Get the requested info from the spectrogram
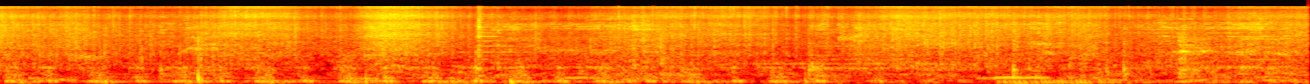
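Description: Raw gobindobhog rice being fried in oil with whole spices in an iron kadai, stirred and tossed with a wooden spatula. The grains rustle and scrape against the pan over a light sizzle, with brief swells of hiss at the start and about two seconds in.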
